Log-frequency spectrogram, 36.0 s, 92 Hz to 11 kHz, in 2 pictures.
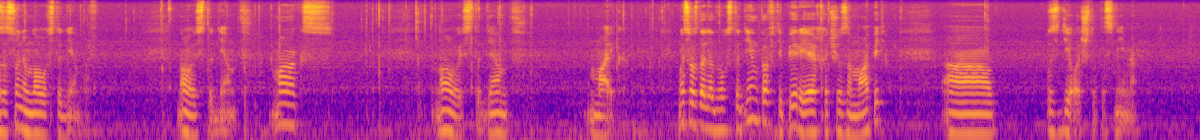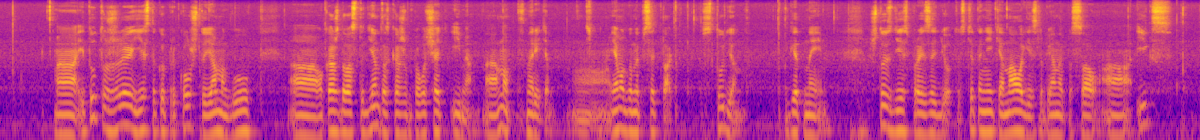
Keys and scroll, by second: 2.5 Return, 7.1 Return, 12.4 Return, 29.7 Return.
